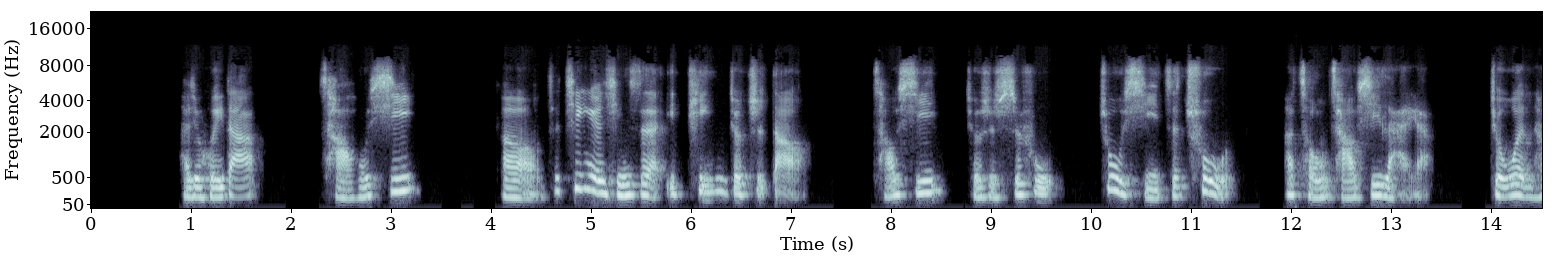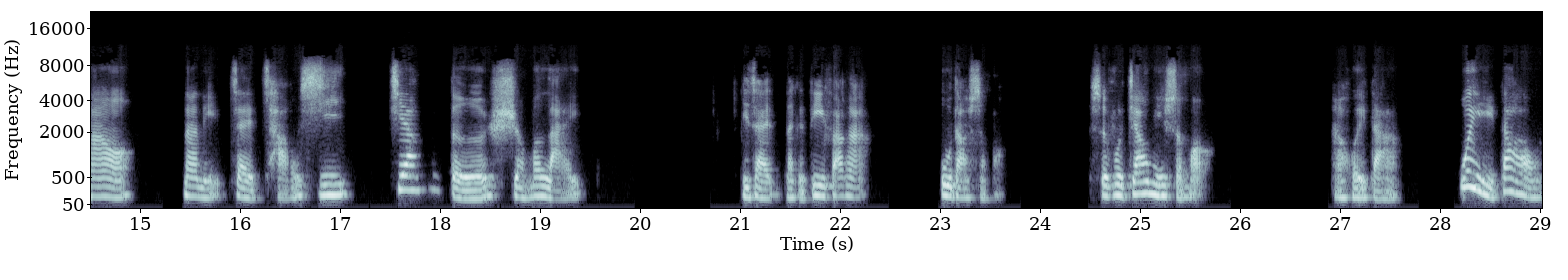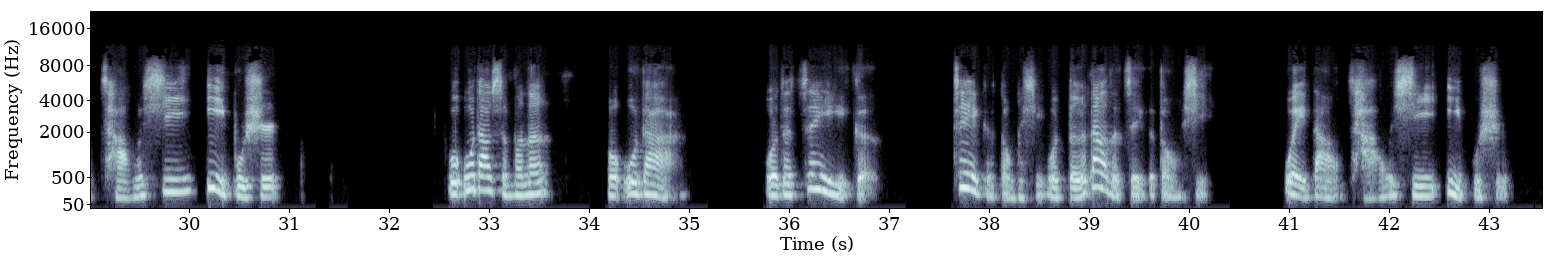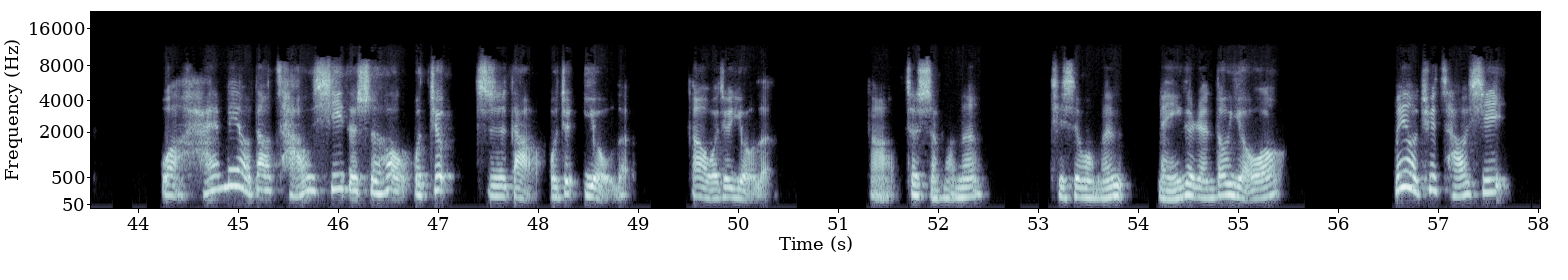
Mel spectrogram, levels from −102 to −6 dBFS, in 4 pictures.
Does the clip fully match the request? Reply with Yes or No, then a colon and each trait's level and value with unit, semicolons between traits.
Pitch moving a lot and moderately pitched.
Yes: wide, 6.5 semitones; medium, 180 Hz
